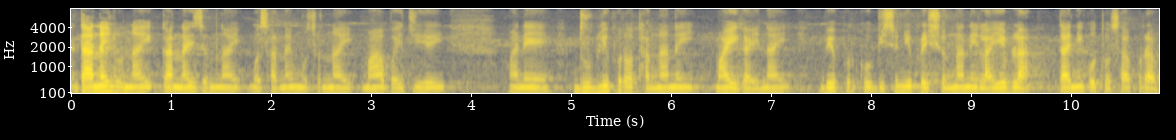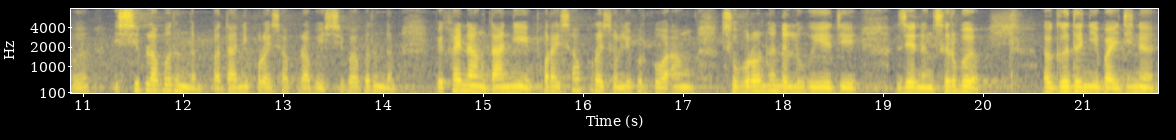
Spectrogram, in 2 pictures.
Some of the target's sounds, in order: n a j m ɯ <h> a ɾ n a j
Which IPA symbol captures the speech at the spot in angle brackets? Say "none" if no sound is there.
s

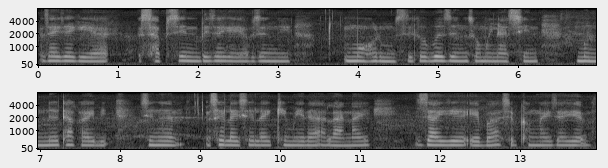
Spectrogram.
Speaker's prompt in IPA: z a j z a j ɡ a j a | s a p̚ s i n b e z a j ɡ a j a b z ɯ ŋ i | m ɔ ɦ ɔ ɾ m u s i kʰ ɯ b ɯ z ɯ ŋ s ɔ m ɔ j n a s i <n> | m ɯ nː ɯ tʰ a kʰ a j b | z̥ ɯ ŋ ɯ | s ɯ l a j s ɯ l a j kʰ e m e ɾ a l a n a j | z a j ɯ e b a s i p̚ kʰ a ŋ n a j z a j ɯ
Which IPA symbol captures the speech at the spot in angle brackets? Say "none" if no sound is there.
n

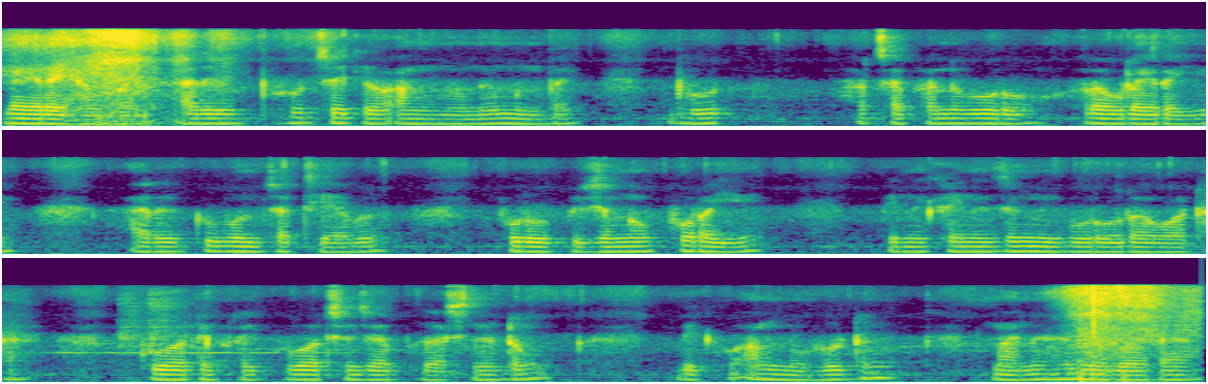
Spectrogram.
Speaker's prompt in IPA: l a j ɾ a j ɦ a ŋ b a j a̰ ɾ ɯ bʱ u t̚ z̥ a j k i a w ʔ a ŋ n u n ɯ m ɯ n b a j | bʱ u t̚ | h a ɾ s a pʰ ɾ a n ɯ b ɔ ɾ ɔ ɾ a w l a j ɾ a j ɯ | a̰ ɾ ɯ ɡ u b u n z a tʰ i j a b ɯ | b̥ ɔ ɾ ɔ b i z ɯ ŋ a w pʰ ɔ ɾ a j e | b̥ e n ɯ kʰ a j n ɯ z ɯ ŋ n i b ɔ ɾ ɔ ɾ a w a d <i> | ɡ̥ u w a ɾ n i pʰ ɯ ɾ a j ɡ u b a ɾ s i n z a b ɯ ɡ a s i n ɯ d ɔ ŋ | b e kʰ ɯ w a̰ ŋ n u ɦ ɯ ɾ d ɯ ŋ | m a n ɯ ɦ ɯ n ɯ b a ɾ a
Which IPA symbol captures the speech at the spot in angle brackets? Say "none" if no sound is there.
a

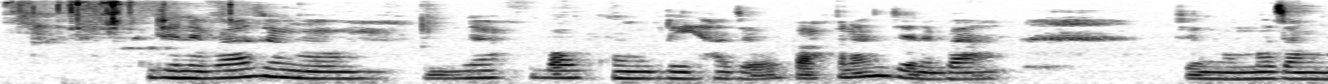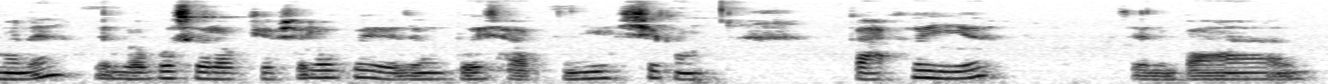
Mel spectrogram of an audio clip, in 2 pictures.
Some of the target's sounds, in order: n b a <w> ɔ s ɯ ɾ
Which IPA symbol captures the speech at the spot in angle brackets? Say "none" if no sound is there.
b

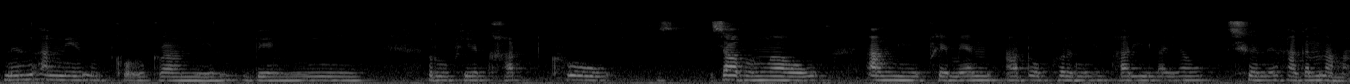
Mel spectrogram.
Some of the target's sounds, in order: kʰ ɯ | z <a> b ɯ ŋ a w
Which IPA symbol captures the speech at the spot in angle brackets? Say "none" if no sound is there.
a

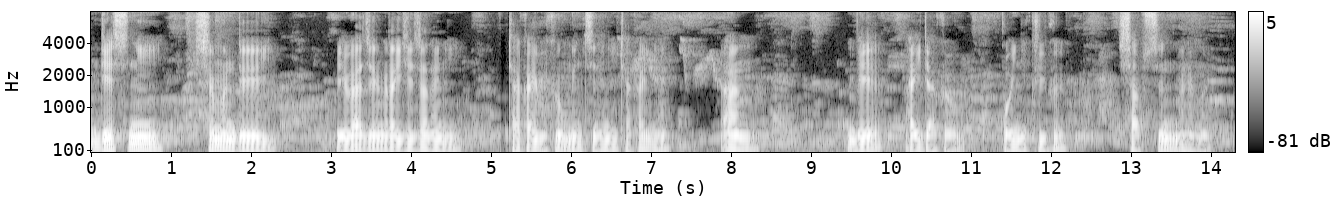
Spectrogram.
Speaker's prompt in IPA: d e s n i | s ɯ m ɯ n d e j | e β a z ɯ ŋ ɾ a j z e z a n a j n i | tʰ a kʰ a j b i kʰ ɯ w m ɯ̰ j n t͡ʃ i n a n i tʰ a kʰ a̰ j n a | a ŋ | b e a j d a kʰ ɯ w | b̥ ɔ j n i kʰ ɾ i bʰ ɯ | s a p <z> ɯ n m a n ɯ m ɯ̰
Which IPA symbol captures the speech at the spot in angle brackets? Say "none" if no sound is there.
s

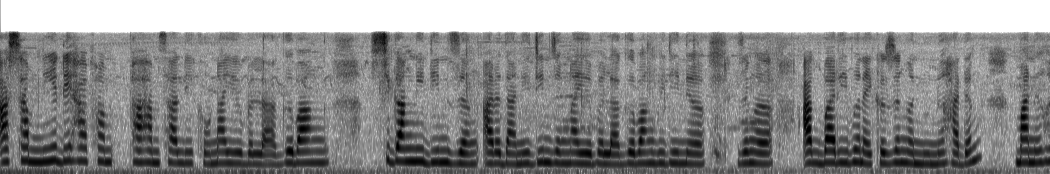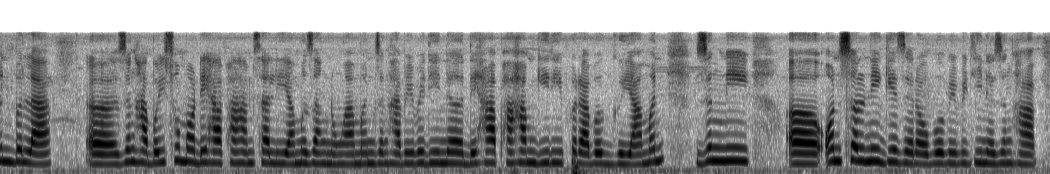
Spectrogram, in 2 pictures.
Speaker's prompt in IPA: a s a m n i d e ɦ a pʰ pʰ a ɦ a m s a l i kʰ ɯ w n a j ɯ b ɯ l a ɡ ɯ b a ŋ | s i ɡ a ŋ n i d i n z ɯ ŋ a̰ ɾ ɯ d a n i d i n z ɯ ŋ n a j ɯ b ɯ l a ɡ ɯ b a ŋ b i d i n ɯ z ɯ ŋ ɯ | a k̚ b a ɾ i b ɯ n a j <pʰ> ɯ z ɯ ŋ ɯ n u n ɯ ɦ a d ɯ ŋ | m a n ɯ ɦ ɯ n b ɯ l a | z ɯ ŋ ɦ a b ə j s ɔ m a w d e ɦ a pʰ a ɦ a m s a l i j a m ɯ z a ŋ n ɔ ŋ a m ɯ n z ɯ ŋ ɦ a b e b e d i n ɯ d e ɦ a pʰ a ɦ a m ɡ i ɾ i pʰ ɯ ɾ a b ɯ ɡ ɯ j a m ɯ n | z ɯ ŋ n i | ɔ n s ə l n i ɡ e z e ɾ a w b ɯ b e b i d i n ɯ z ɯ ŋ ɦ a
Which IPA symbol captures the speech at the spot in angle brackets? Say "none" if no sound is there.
kʰ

